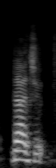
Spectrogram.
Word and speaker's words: Raju: Raju. I know it sounds like Raju, but it's not a long U sound.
